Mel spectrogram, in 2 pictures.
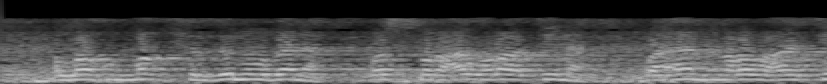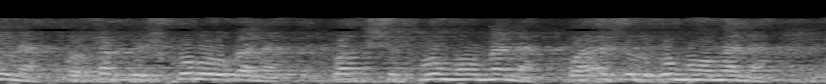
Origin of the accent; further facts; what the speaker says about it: Egypt; اللهم اجعل بلدنا مصر راحة للأمن والأمان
